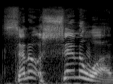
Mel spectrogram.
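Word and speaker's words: Senoia: Give me the correct pronunciation, please. Let me take a look here. Yeah. I would say either Sonoya or Senowa. All right. Senowa, that's it.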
